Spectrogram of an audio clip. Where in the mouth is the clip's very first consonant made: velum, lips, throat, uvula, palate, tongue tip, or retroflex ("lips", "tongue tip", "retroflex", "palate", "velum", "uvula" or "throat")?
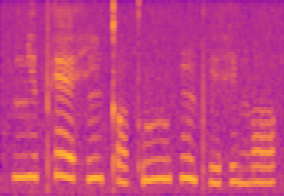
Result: palate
